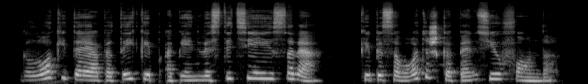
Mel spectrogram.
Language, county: Lithuanian, Utena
